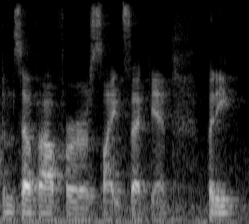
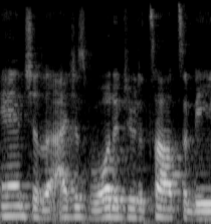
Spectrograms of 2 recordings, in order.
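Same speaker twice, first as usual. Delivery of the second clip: put-on tearful, pleading voice, crying through the words; 4 semitones higher than usual. Retelling a movie scene where a character begs someone walking away: imitating a crying plea. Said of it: "He's pleading with her. He's crying".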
